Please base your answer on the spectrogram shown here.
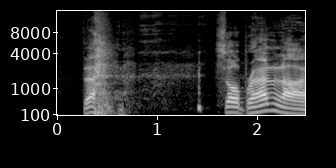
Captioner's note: both laughs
